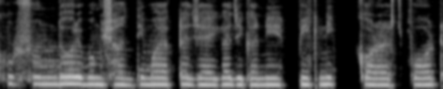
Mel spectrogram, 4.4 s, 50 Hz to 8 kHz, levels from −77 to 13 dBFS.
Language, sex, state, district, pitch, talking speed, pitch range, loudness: Bengali, female, West Bengal, North 24 Parganas, 215 Hz, 150 wpm, 210-220 Hz, -16 LUFS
